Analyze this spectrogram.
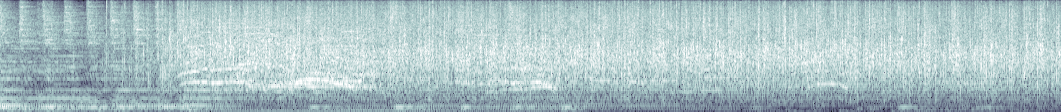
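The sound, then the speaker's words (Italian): Audience applause at a live event after a song, loud dense clapping that holds steady for the whole stretch without fading, with a few whistles or cheers mixed in. “Applausi, applausi. Sì, meritatissimi.”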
